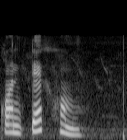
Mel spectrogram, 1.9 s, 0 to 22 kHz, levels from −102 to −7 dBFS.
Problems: none marked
